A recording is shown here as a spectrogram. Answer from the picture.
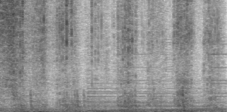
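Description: Background music with held notes. Under it, a serrated bread knife saws through the firm crust of a wholegrain loaf, giving short crunching strokes.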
